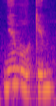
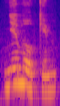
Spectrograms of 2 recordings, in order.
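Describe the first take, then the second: The two takes are said the same way.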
